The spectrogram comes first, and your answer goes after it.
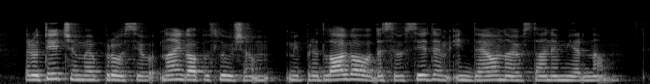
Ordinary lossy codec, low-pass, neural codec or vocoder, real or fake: AAC, 48 kbps; 7.2 kHz; none; real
